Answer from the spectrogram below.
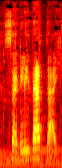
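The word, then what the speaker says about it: Saglidatai (соглядатай): Así se llama, Saglidat, Saglidatai. Así es el, vocablo ruso, eh, así con el acento en la penúltima sílaba,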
